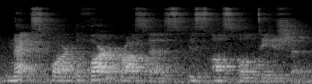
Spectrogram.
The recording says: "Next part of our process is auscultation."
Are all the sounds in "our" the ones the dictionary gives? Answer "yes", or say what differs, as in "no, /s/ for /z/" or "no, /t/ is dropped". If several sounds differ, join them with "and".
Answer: yes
